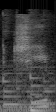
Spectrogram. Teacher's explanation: like [Music] an n sound sounds like okay for the affricatives a combination of stop and fricative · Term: affricates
